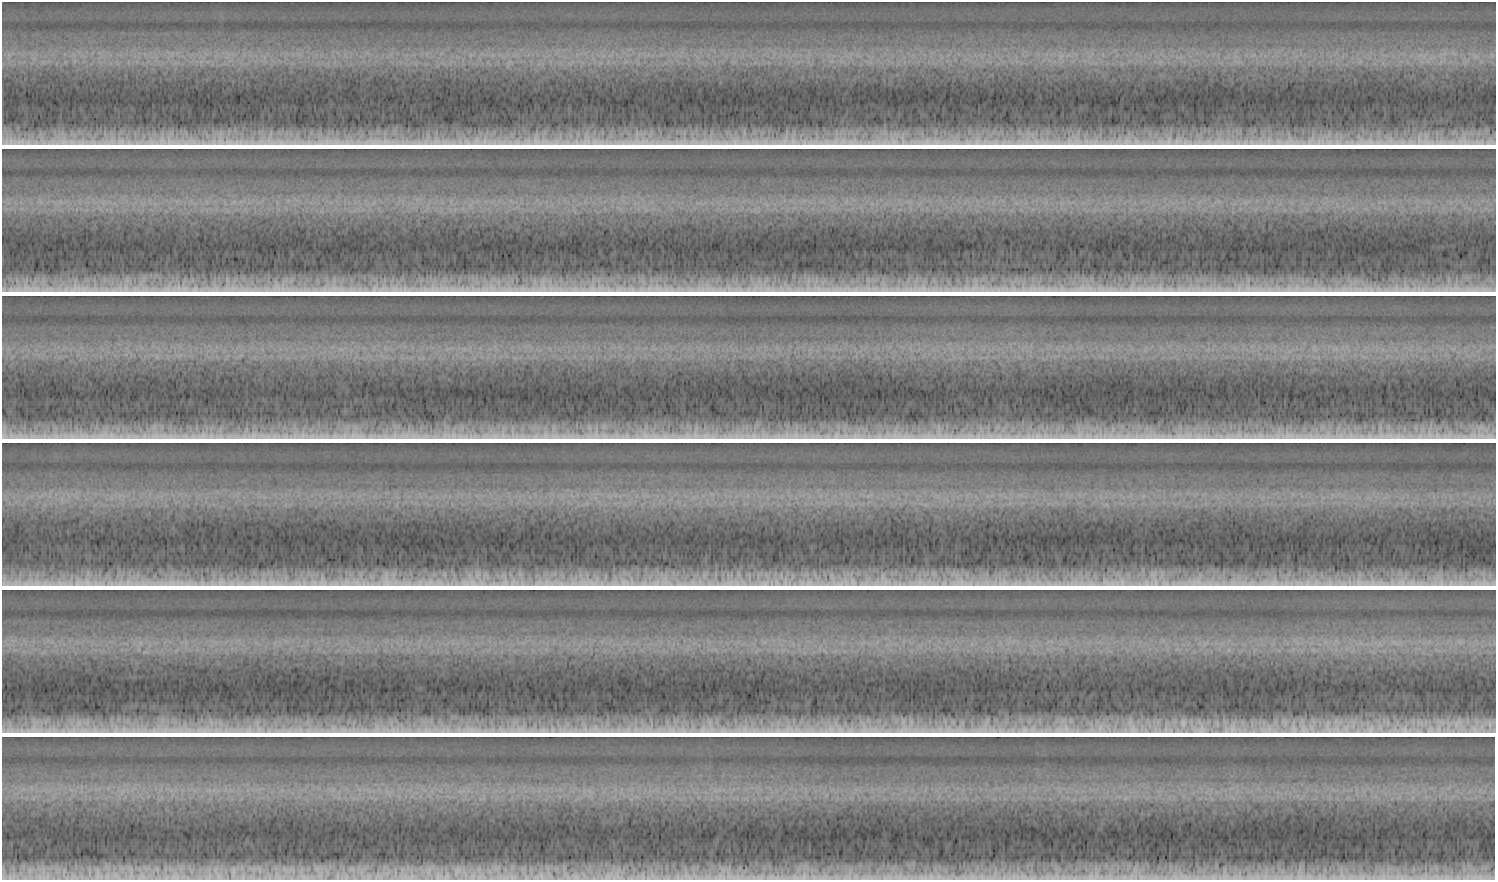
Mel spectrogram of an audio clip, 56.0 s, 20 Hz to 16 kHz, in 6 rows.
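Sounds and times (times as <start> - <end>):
propeller plane engine droning: 0.0 - 56.0.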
